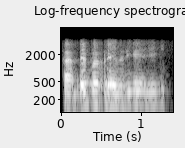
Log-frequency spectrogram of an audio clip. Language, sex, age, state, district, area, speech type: Punjabi, male, 45-60, Punjab, Tarn Taran, rural, conversation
